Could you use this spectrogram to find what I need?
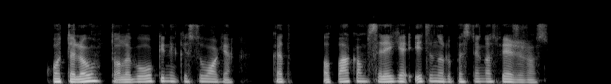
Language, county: Lithuanian, Kaunas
